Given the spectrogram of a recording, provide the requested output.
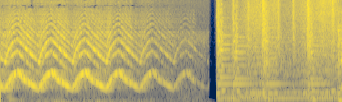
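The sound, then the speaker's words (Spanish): A loud police siren sound effect in fast yelp mode, its pitch rising and falling rapidly about seven times in two seconds, then cut off abruptly by a dense, busy burst of other sound. “Espérense de la chota.”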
